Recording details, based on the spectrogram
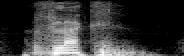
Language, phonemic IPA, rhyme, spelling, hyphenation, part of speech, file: Dutch, /vlɛk/, -ɛk, vlek, vlek, noun, Nl-vlek.ogg
- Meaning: 1. spot, stain, speck 2. area, region 3. hamlet 4. town, large village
